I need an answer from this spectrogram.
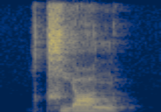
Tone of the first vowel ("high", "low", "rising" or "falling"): falling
